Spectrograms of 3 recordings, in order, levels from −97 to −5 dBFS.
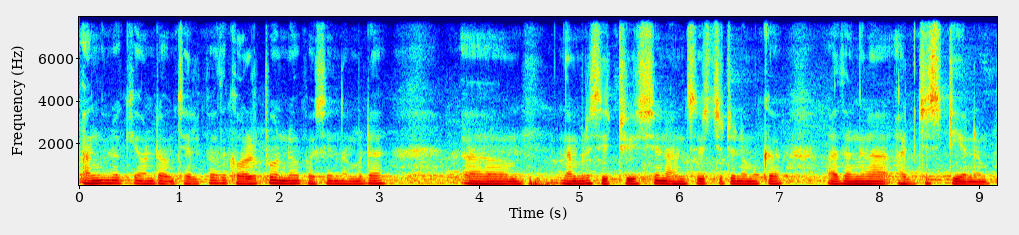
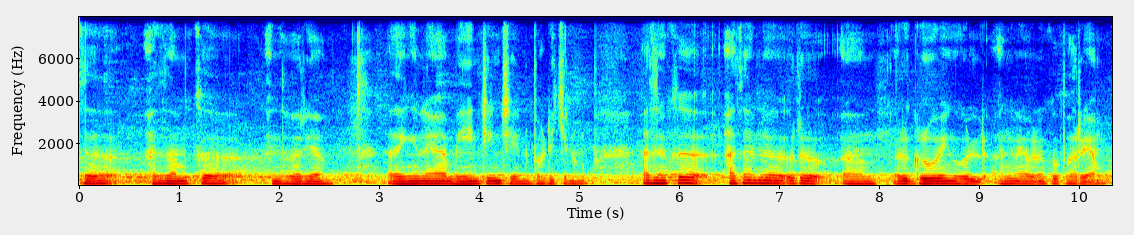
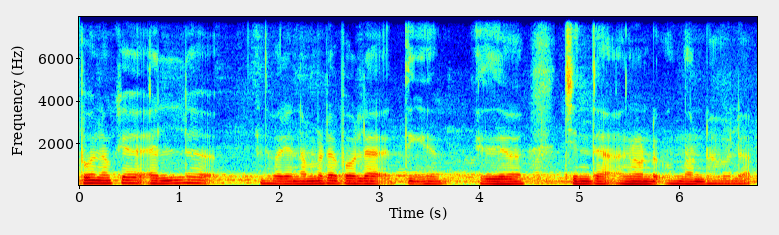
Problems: none marked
